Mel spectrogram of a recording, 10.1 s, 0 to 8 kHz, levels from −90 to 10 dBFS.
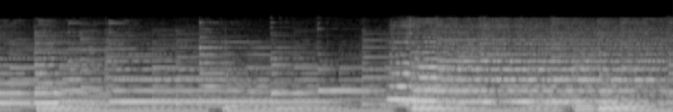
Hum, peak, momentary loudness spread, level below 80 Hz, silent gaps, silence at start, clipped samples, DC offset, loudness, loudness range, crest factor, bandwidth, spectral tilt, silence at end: none; -2 dBFS; 8 LU; -28 dBFS; none; 0 s; under 0.1%; under 0.1%; -19 LUFS; 5 LU; 16 dB; 5 kHz; -13.5 dB/octave; 0 s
